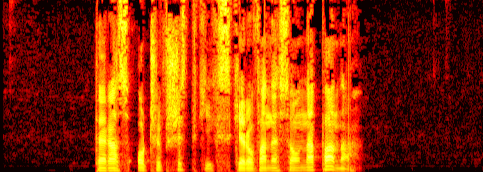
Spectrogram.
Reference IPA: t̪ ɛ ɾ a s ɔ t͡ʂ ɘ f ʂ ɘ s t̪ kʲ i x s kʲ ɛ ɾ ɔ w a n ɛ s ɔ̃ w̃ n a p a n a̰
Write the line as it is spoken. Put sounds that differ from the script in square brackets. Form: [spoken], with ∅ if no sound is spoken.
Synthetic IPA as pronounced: t̪ ɛ ɾ a s ɔ t͡ʂ ɘ f ʂ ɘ s t̪ kʲ i x s kʲ ɛ ɾ ɔ [v] a n ɛ s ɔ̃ w̃ n a p a n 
